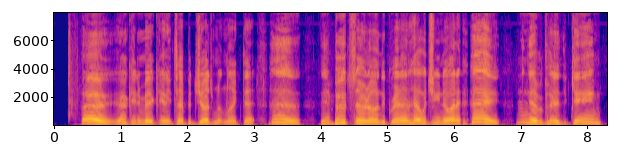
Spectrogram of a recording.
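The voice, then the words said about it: Mocking voice of a know-it-all critic. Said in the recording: “Who was that an impression of? ... That's society. ... That's the football cognoscenti. ... more like the average idiot on Twitter”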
